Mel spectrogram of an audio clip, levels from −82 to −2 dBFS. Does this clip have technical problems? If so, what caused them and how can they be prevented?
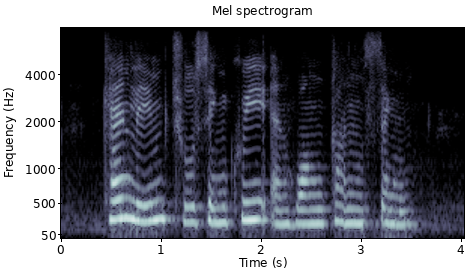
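Yes. From 3.00 to 3.48 s, AMR bit errors corrupted the less protected bits of roughly two dozen speech frames, about one bit in ten, while the frames still passed their checksum. Misplaced excitation pulses and wrong pitch, gain and spectral values make the speech turn hoarse, scratchy and gargly at the same pitch and loudness. Stronger channel coding or a more robust codec mode on weak links would prevent it.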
